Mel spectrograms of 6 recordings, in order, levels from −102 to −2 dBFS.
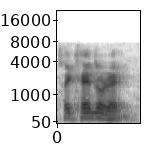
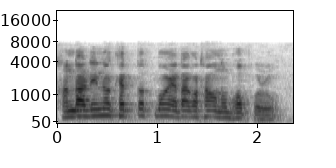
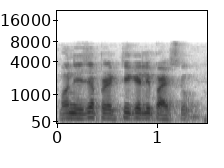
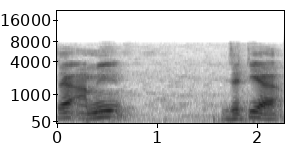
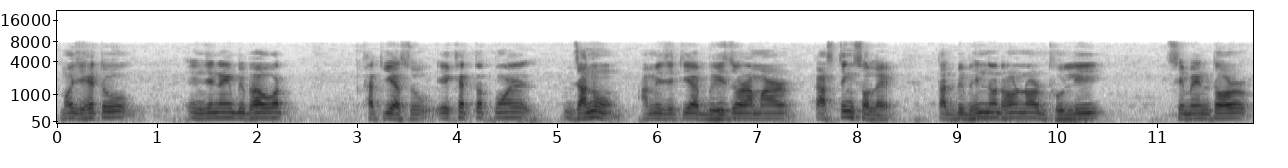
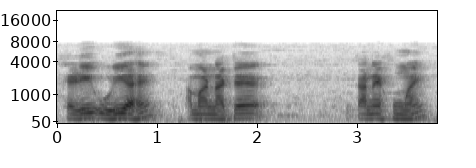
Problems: none marked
